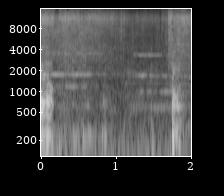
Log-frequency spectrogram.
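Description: T-bone steak sizzling on a charcoal grill grate, a steady hiss, with one short sharp click of the metal tongs near the end as the steak is flipped.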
